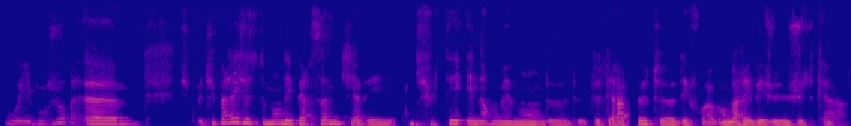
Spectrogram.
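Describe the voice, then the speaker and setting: A woman's voice: sits low, normal speed, mellow, muffled recording. Woman, therapist, hesitant, many fillers, searching for words, asking a question. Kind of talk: question in a group session.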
